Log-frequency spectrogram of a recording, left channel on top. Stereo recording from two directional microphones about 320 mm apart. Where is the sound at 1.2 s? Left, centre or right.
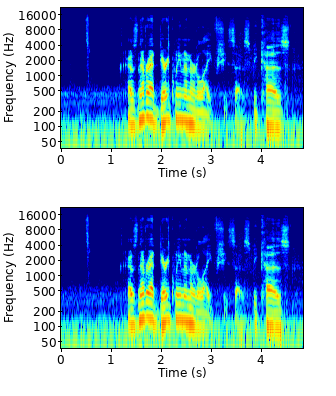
Centre.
